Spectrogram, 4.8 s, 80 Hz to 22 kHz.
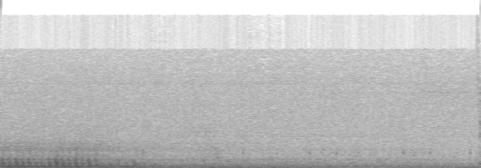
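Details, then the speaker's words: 2010 Cadillac CTS, oil pressure about 340 kPa (~50 psi). Revving brings a dull, loosely regular knock that gets louder with rpm; crankshaft or rod bearings suspected, damaged by poor lubrication from a faulty oil pump, unconfirmed. "qu'est-ce que c'est et bien je crois que ce sont les coussiné du vilbrequin ou les cousinés de Biel qui ont été affect parce que ce moteur là a été mal lubrifié suite au défaut de la pompe à l'huile"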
